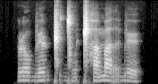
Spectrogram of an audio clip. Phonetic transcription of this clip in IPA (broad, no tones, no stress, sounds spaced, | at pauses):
ɭ oː b øː ɖ ǁ ʊ ɡ͡ǀ oː ǁʰ a m aː r b ø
